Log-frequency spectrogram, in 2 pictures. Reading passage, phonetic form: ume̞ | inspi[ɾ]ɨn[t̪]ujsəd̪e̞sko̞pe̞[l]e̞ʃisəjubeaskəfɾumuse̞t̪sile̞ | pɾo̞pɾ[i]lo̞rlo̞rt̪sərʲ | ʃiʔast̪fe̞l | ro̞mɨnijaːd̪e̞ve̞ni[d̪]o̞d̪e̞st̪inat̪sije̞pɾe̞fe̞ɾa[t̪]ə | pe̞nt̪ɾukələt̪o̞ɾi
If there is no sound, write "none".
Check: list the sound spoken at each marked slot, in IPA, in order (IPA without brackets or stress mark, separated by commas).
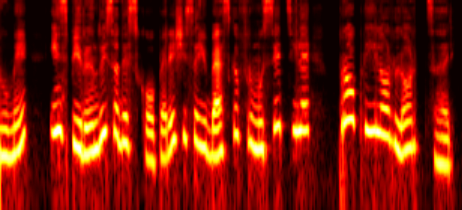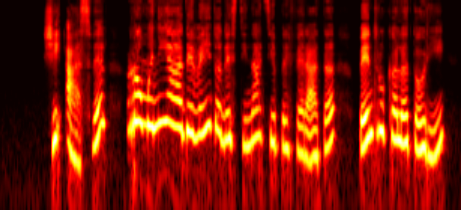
ɾ, d̪, ɾ, iː, t̪, t̪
